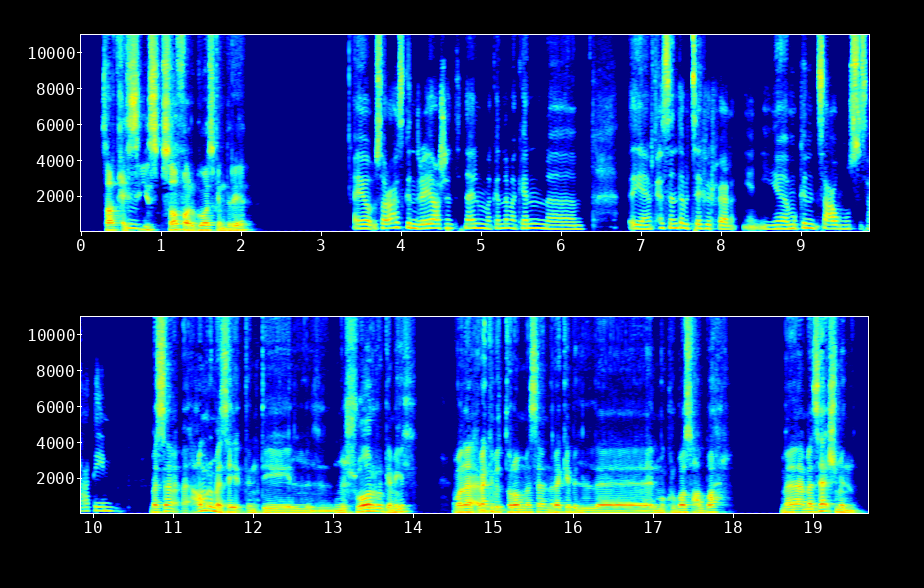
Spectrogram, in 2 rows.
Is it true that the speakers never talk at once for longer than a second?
Yes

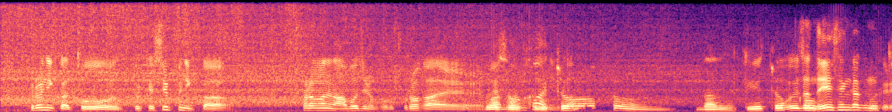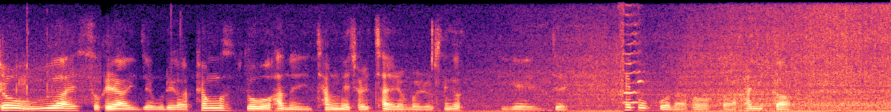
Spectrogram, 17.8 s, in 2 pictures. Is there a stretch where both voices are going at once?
Yes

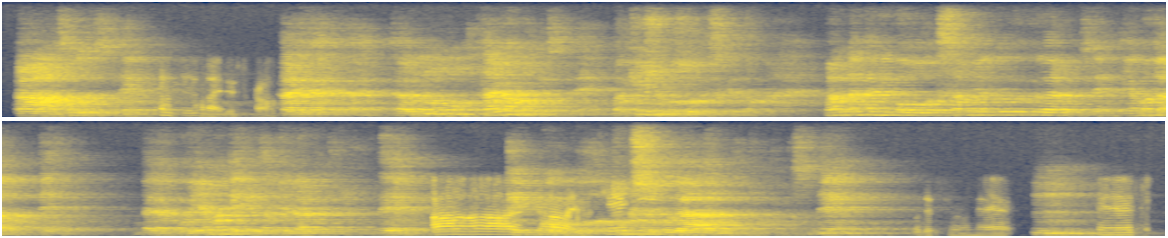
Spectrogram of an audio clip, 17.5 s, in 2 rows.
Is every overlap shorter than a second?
No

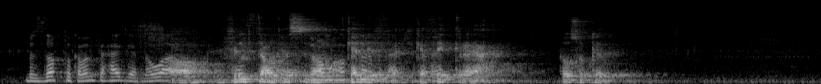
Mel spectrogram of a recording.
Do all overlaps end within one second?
No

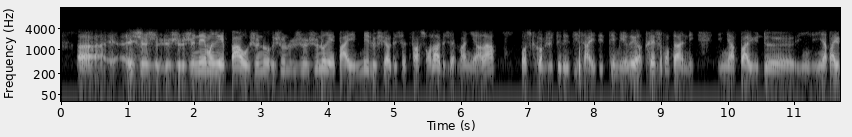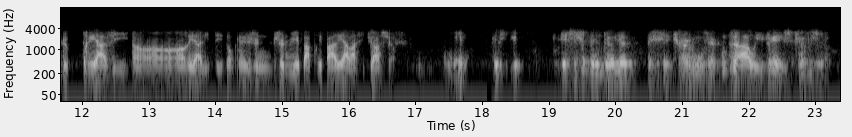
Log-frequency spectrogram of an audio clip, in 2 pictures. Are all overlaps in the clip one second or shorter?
Yes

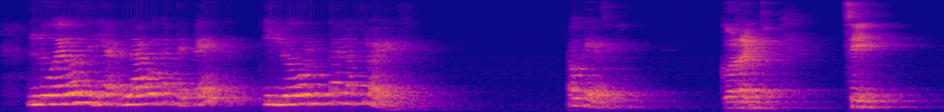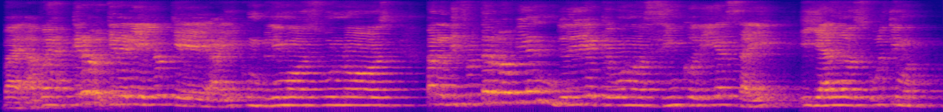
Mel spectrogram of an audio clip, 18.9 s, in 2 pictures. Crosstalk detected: No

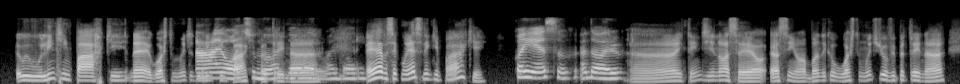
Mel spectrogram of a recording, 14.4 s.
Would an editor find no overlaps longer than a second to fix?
No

